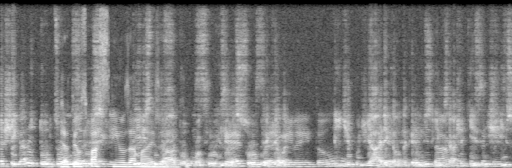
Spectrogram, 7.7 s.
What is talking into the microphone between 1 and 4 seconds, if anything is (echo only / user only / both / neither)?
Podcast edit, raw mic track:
both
